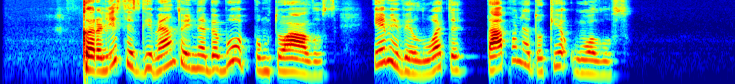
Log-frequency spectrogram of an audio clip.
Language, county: Lithuanian, Marijampolė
